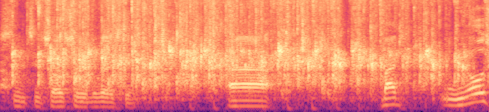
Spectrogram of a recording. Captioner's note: applause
